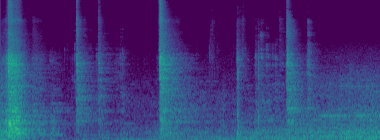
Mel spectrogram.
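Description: A series of sharp knocks and clunks, about six, each dying away quickly, over a low steady background hum.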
